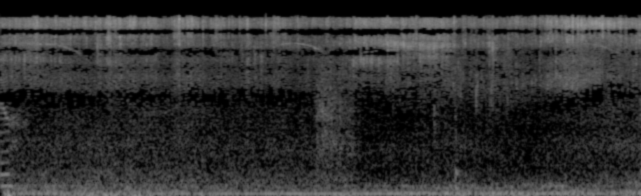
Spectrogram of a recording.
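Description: Water spraying from a garden hose onto a lawn, a steady hiss.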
